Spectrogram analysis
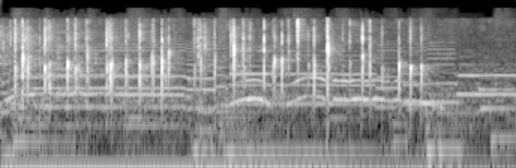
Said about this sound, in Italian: I presenti applaudono.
